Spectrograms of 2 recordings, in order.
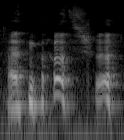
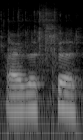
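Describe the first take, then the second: First: Higher, rising, just after a laugh; laughing, higher-pitched evasion; amused dodge. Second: Said in the usual way. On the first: Real, not acted. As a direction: repeat it with the pitch climbing, amused.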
